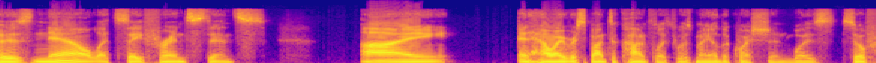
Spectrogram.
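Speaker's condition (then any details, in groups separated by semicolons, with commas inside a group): No condition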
